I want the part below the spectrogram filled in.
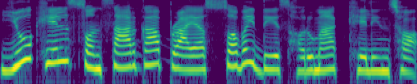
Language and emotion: Nepali, neutral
